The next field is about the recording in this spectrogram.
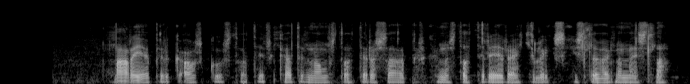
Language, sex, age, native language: Icelandic, male, 20-29, Icelandic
